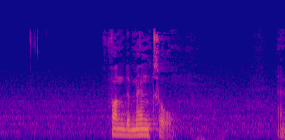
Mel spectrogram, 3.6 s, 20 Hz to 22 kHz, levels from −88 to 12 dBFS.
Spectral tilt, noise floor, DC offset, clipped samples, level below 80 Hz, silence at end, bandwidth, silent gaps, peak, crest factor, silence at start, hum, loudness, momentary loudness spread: -5.5 dB/octave; -58 dBFS; under 0.1%; under 0.1%; -68 dBFS; 0 s; 10.5 kHz; none; -12 dBFS; 22 dB; 1.35 s; none; -30 LUFS; 27 LU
